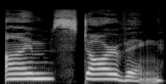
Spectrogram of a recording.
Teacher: It usually comes with strong emphasis on starving.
